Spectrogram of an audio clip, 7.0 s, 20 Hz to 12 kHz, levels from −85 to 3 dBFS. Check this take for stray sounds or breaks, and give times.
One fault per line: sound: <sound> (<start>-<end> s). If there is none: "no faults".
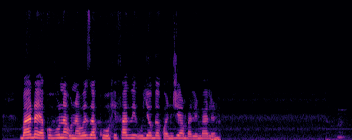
no faults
